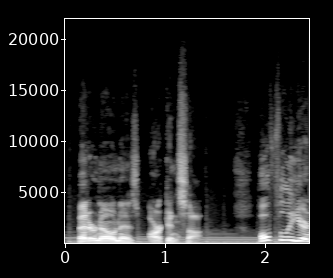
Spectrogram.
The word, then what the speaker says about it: Arkansas: search and rescue effort number 19 comes from R Kansas better known as Arkansas hopefully you're not watching this video in Arkansas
